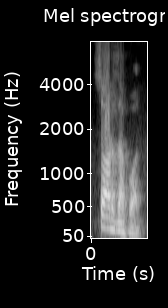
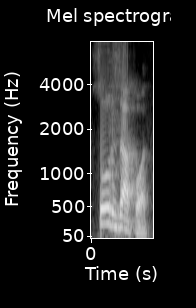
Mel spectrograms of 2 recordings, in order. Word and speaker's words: চর্যাপদ: আমরা অনেকে উচ্চারণ করি চর্যাপদ বাংলা সাহিত্যে প্রাচীন নিদর্শনের নাম কি অনেকেই বলে চর্যাপদ আসলে সঠিক উচ্চারণ চর্যাপদ হবে না হবে চর্জাপদ এই রেফ এর আগের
